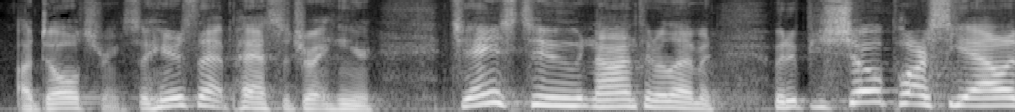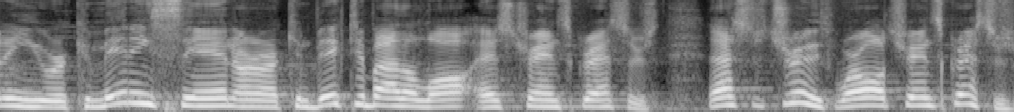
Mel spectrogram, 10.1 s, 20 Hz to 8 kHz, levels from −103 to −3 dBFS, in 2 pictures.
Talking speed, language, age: 200 wpm, English, 40-59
